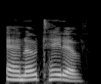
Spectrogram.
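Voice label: "annotative", British English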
